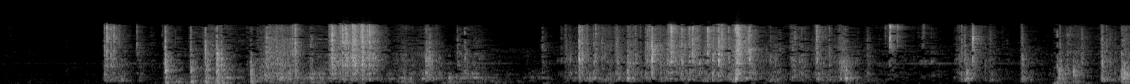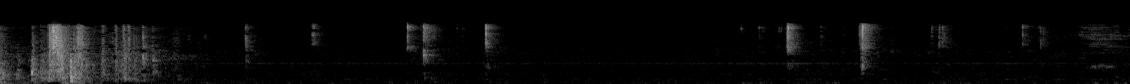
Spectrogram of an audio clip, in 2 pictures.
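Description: Rapid clicking and clattering of hard plastic toy power tools being handled and set into a plastic tray, dense for about twelve seconds, then scattered single clicks.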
